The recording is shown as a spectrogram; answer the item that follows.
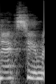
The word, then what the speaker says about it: NXIVM: it's not the same Nexium it's actually spelled like NX I VM but it's said Nexium okay Nix them all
